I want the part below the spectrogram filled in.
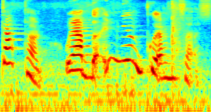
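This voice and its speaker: A woman in a put-on character voice speaks at a fairly slow pace, raised and projected, her extremely high pitch making very wide swings over clear background noise. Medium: read story.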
